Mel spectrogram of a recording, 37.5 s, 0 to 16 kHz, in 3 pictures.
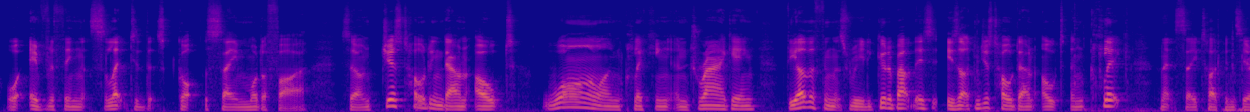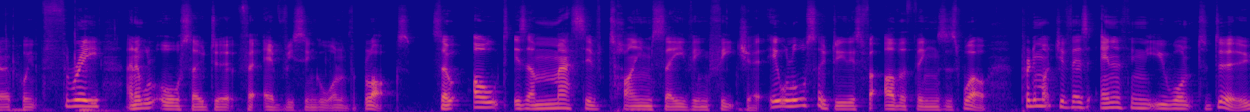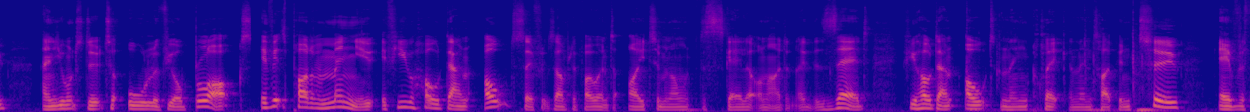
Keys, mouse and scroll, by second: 10.7 alt+click, 11.8 click, 12.2 0, 12.5 3, 13.2 Return, 14.2-14.6 scroll down 1, 15.5 shift+middle click, 15.6 middle click, 15.7 shift+middle click, 20.6-22.1 scroll down 1, 30.2 click, 34.6 click, 35.8 2, 36.3 Return.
